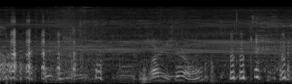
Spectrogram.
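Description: Corded electric hair clippers running with a steady buzz as they trim hair from a man's face and head.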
